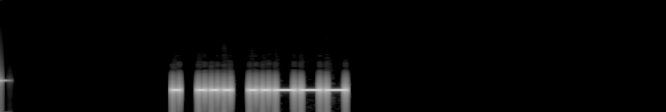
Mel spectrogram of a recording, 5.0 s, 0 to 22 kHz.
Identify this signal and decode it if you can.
Morse code, heard as a keyed tone, about 25 wpm, 700 Hz. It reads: ES2
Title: Callsign Prefixes for Top 100 DXCC - 25wpm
